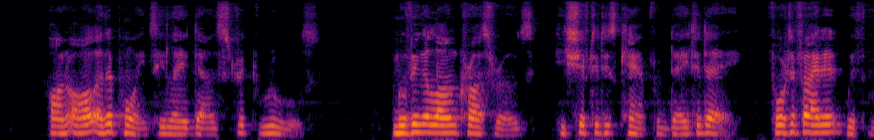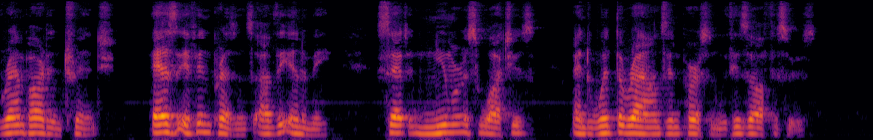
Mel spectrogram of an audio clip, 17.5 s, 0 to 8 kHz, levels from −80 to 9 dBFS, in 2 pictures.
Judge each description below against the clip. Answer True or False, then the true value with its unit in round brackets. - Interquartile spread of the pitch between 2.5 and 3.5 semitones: True (2.9 semitones)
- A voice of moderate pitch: True (155 Hz)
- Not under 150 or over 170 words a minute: True (160 wpm)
